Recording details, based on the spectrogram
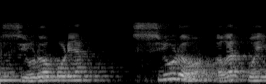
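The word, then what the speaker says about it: pseudopodia: Actually P is silent, सो उसको बोले कि हम स्यूडोपोडिया।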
